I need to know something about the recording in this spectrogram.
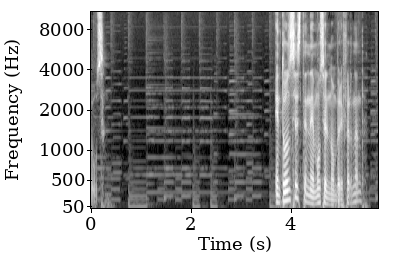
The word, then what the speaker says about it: Fernanda: Entonces tenemos el nombre Fernanda. Lo podemos dividir en tres sílabas. Fer, nan y la última, da. Repitámoslas. Fer, nan y da.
